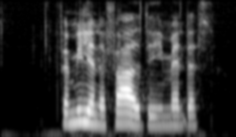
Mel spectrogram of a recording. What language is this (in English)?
Danish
